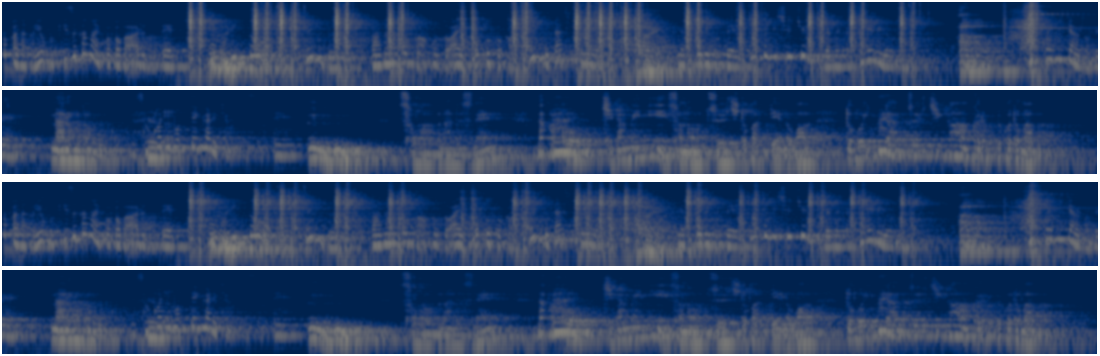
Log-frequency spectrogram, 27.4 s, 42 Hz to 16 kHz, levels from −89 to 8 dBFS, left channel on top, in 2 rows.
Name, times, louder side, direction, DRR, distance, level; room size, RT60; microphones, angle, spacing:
voice 1, 0.1-2.2 2.6-4.2 4.6-7.5 8.0-11.4 12.0-12.4 12.8-13.9 14.8-17.4 20.6-21.0 24.6-24.9, equal, 10° left, 4 dB, 1.8 m, -53 dB
sound 1, 2.3-2.6 3.1-3.8 4.1-5.1 5.7-6.0 6.3-8.1 8.5-8.8 9.2-9.6 10.0-10.3 10.6-10.8 11.2-11.6 12.5-13.3 15.1-15.2 15.3-15.9, left 8 dB, 50° left, 1.1 m, -44 dB
voice 2, 7.8-8.2 11.9-12.6 14.3-14.9 17.5-18.1 18.7-26.6, left 1 dB, 65° left, -4 dB, 3.4 m, -52 dB
26.0 x 20.0 x 8.4 m, 2.4 s
head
